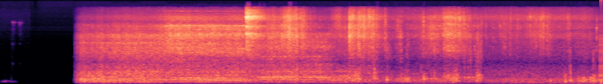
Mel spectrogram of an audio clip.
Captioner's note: sounds of garbage trucks, garbage thrown, carts rolling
